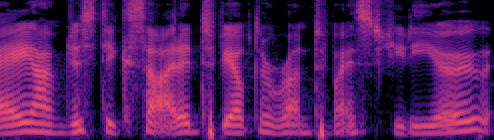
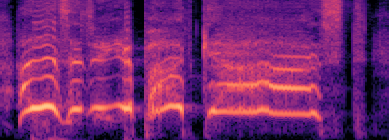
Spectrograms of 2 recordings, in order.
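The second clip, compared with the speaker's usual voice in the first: yelled out a car window, much higher and louder; excited shout; 15 dB louder than usual. Retold or imitated. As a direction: shout it from a passing car, thrilled. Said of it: "screeched to a halt beside me".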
